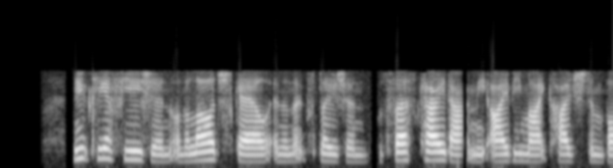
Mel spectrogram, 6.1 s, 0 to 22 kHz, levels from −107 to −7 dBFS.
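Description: From 4.58 to 4.67 s, just after "explosion was first carried" and before "in the", there is packet loss with pitch repetition. About 90 ms of audio went missing, consistent with nine 10 ms packets, and the receiver bridged it by looping the last pitch period, giving a brief held, buzzy tone over the narrowband G.711 telephone line.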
